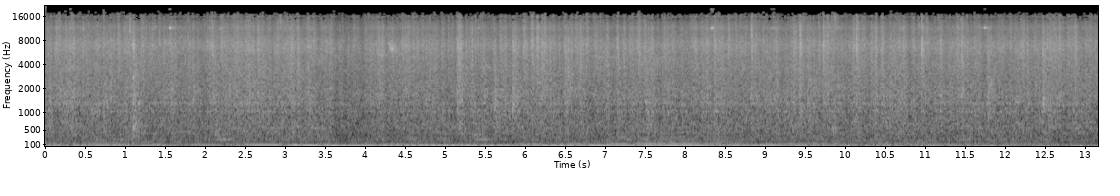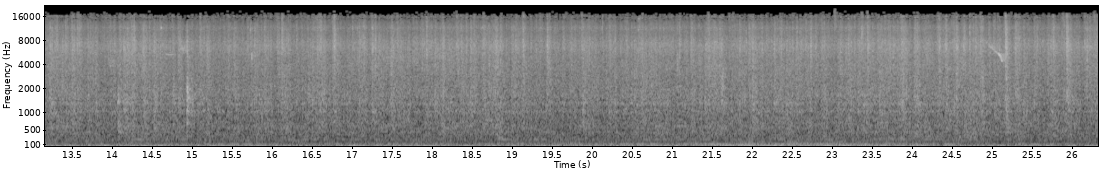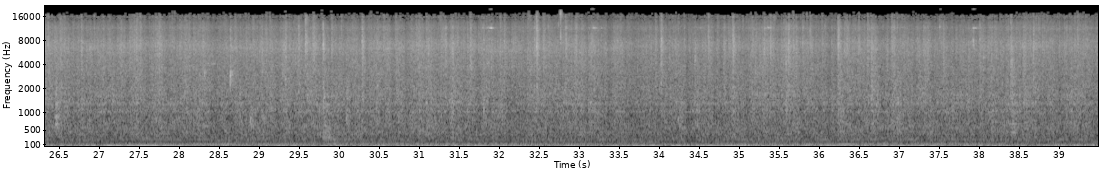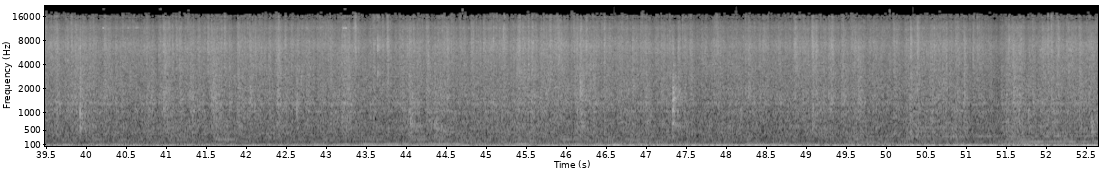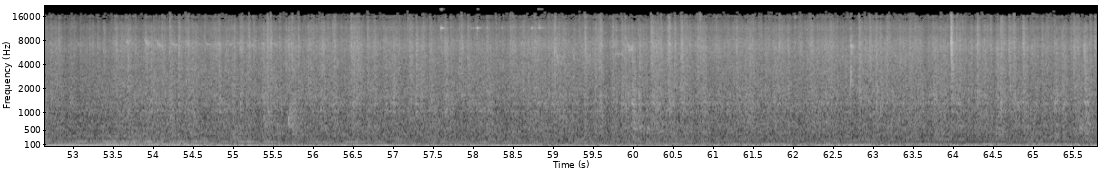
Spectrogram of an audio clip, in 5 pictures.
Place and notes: Southern Paarl, Paarl, South Africa - Rain on a tin roof
Stereo microphone under an tin roof over the entrance to the dwelling.
Connected directly to a Sony ICD-UX512F recorder. Un-edited.
26 July 2016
